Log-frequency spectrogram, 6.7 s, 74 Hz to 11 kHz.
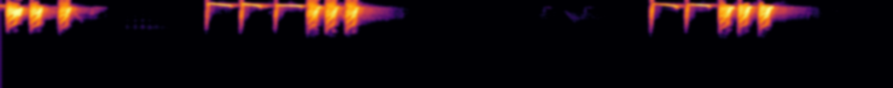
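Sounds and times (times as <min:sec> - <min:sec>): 
Eurasian blue tit Cyanistes caeruleus calling: 0:00.0 - 0:00.7, 0:01.6 - 0:02.8, 0:04.9 - 0:06.0.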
